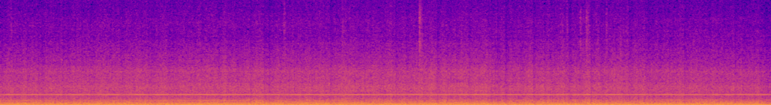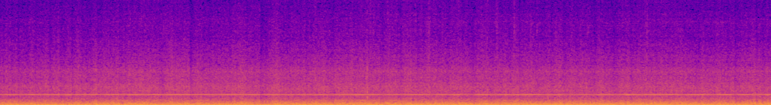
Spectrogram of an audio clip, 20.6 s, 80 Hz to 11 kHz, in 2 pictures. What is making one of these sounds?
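Turbofan engines of an Embraer 170 regional jet roar steadily, heard from inside the cabin on approach.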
